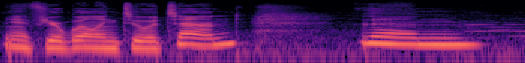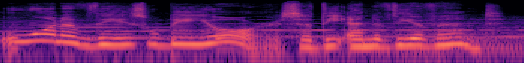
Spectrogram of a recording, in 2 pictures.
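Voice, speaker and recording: A man's voice: high-pitched, animated, moderate pace, creaky, darkish tone, faint music behind. A man voicing a sly, scheming young detective in a video game, persuasive and coaxing.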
